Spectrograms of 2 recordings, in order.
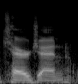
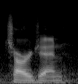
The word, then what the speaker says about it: CharGen: 19 UDP, CareGen, or sometimes CharGen, depending on how you pronounce it.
